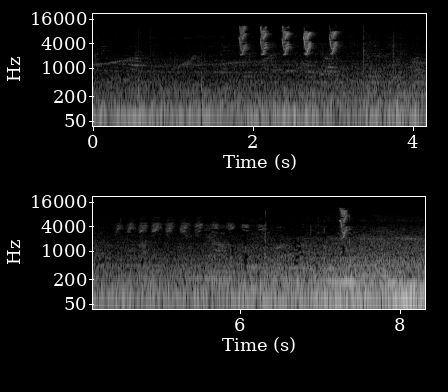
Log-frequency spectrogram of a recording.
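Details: A rare white chestnut-bellied seed finch gives a quick burst of five sharp, high chipping notes, then a softer run of similar notes and one last loud note, over low background rumble.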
